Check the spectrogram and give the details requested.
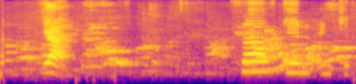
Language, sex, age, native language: Icelandic, female, 9, Icelandic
